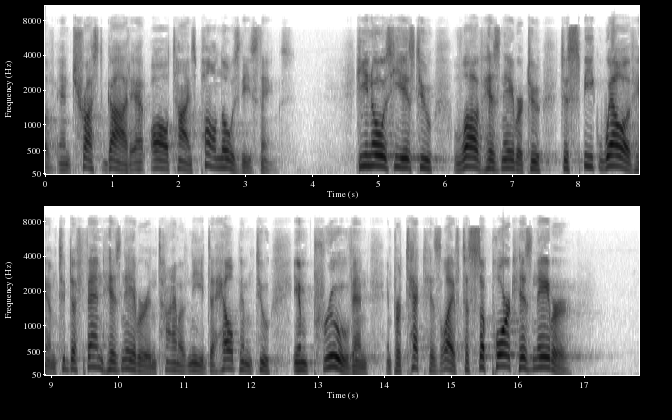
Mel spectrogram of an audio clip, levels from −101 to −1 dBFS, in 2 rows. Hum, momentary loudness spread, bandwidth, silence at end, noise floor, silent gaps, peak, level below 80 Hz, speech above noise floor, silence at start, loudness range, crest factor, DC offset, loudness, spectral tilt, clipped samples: none; 13 LU; 8.6 kHz; 1.05 s; -68 dBFS; none; 0 dBFS; -56 dBFS; 50 dB; 0 s; 4 LU; 18 dB; under 0.1%; -18 LUFS; -6.5 dB/octave; under 0.1%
